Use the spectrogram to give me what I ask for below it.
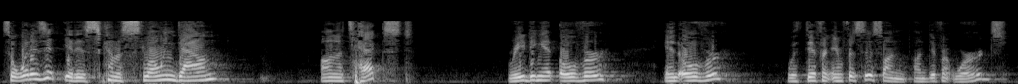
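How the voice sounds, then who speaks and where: Husky-voiced man preaching a sermon. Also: expressive, measured pace, warm tone, dull audio. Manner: earnest, rising in pitch and volume for emphasis. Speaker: pastor.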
